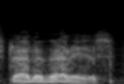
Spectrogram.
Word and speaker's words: Stradivarius: he's ever heard of stradivarius which is the latin pronunciation of the name throughout history they've been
